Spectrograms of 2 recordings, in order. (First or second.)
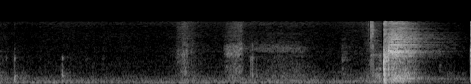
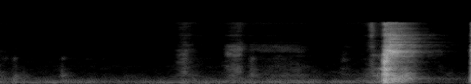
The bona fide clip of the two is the first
